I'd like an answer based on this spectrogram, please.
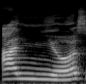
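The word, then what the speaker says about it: años: if you don't say anos if you don't pronounce the n yeah right like anyos you're going to be saying something completely different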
